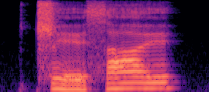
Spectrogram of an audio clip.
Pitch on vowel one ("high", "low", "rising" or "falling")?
low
